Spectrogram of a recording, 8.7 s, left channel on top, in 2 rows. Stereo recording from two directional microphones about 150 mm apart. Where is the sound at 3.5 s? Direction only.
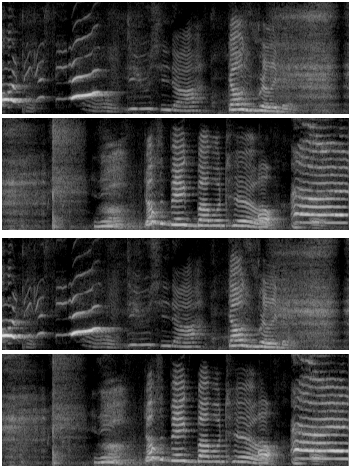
25° right (ahead or behind).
